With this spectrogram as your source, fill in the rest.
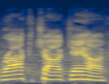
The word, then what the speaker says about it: Rock Chalk Jayhawk: That's the Rock jock Jayhawk. Rock Chalk Jayhawk. Rock chalk Jayhawk. That's right. Yes. You're saying it right.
